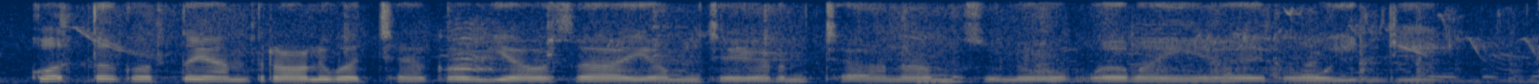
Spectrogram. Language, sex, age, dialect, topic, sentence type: Telugu, female, 18-24, Central/Coastal, agriculture, statement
